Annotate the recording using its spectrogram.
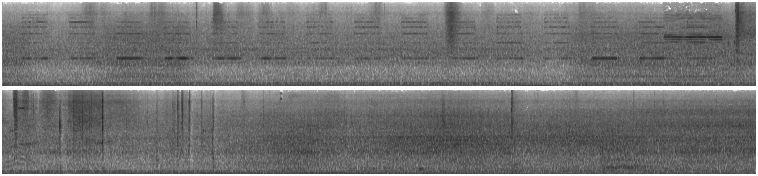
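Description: A heavy tow truck's reversing alarm beeps steadily over the low rumble of its diesel engine as it backs up. About halfway through the beeping stops and the engine runs on with a rougher noise.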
